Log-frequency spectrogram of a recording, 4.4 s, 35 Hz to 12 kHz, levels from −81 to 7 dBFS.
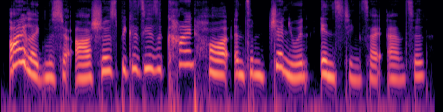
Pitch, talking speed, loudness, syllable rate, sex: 265 Hz, 215 wpm, -18 LUFS, 6.2 syllables/s, female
